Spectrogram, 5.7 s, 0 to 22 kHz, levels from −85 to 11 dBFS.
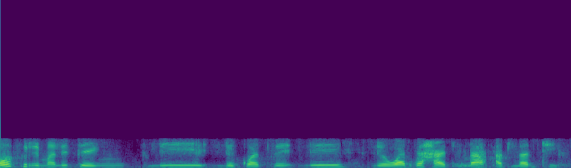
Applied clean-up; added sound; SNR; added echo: neural separator model SepFormer DNS4.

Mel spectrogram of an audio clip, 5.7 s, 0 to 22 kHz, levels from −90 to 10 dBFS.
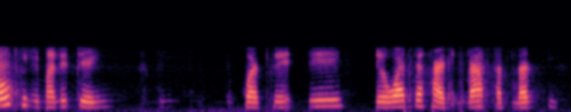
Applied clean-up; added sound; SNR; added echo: neural mask model DeepFilterNet 3.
